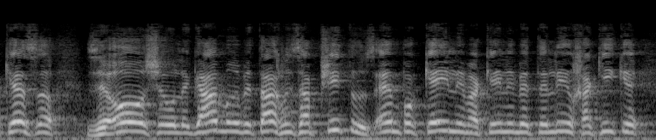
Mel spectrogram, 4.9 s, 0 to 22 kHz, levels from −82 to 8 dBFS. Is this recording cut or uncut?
uncut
